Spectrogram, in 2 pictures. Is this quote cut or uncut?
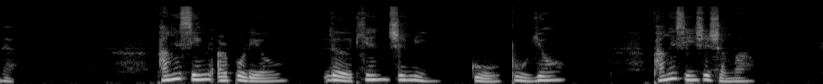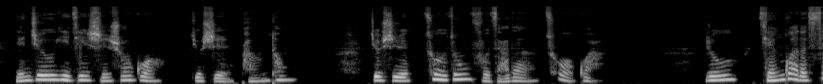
uncut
